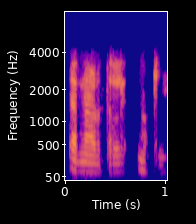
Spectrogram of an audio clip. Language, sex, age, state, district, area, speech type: Malayalam, male, 18-30, Kerala, Wayanad, rural, conversation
